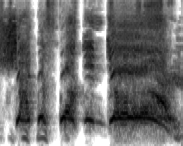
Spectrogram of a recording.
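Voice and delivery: very high, drawn-out shout. Recalling how she shouted across the room over the bands: imitating a shout across the room. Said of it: "she just shout from across the room".

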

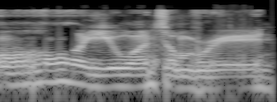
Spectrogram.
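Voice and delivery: put-on weird French-accented ghoul voice. Retelling a ghoul that walked by their shelter, in a French-talking ghoul voice. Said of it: "weird ass French talking ghoul".

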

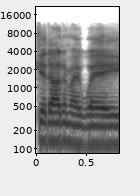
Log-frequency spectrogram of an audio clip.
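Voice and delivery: ordinary talk, nothing marked

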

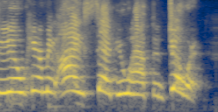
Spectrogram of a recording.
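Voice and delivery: put-on, very high, shrill yell. Speaker retells an argument, acting out the other man's words; retelling someone yelling. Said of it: "And he's yelling".

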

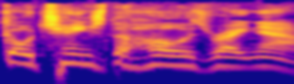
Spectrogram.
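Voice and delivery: high, screamed delivery. Telling a story about a first job, the speaker imitates a man screaming an order at him. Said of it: "he's just like screaming at me".

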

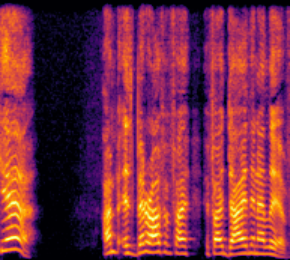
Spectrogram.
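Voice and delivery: high, loud, pissy tone. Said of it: "He's like".

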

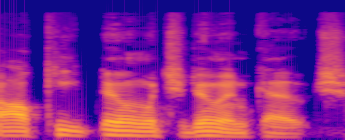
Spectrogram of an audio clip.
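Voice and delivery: put-on dismissive voice. A coach retells what a team member told him, mock-dismissive. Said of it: "he just kind of dismissively said".

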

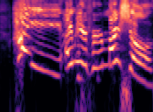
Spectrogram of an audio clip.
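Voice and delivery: shrill, very high, loud, drawn-out swooping voice. Imitating a celebrity's targeted ad on Instagram: imitating Reese Witherspoon's shrill voice. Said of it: "her voice comes in so shrill".

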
